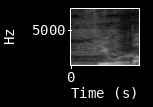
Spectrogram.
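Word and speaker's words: Feuer: I think it's Fuhrer, like in the Fuhrer. – Fuhrer. – But Fuhrer. Okay, thank you. Fuhrer, like Fuhrer.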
